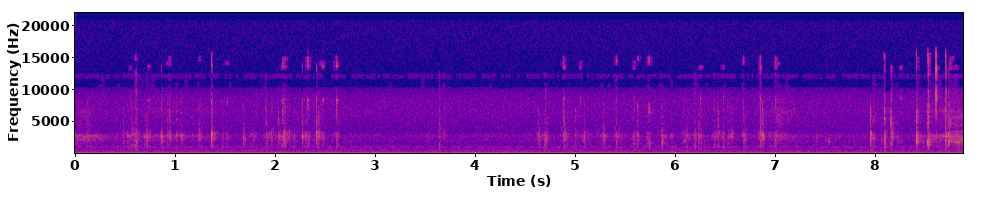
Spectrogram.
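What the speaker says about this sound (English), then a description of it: "I can't type my password and username without talking" Rapid, steady typing on a computer keyboard while entering a password, dense clicking keystrokes running continuously without pause, with no voices.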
